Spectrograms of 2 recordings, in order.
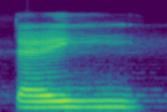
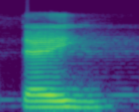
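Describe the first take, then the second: First: The ending is drawn out. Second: The ending is kept short. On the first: The speaker calls it wrong. "give lots of time at the end of pronunciation" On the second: The speaker calls it right. "the right pronunciation is"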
